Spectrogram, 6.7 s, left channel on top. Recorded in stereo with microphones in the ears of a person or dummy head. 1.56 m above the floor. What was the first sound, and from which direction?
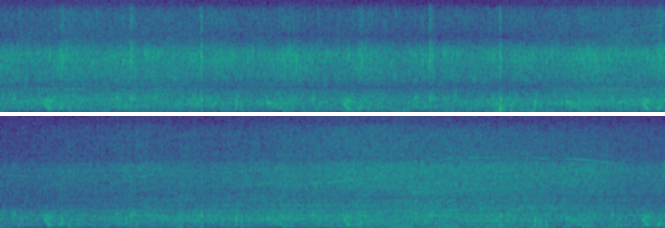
Running water, 75° left (ahead or behind).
